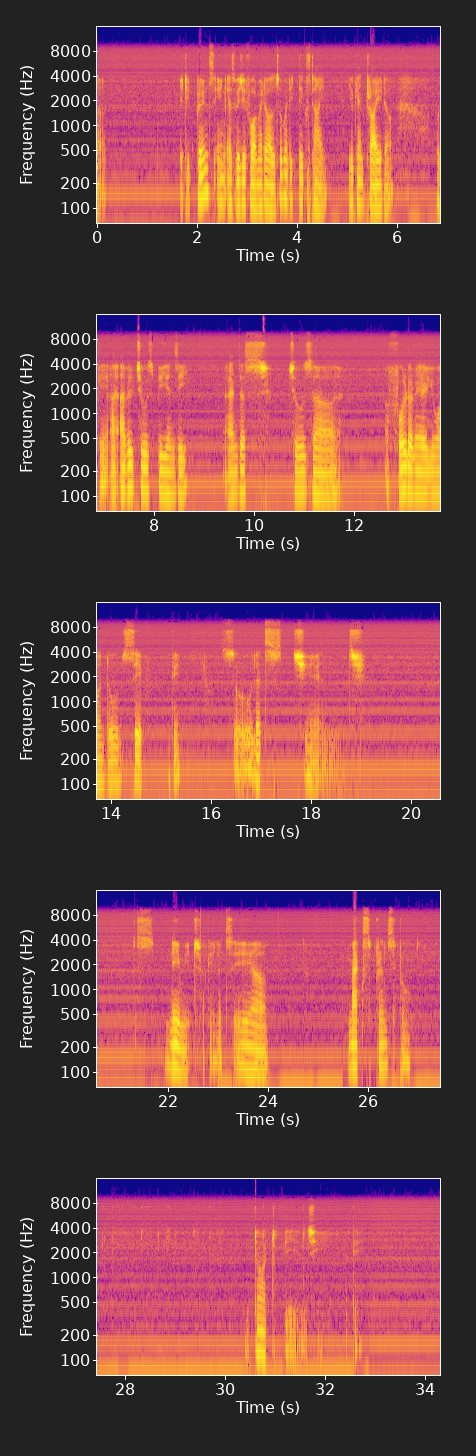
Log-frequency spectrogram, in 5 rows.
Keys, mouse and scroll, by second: 8.0 click, 17.1 click, 19.9 click, 26.2-32.2 typing, 33.9 click.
